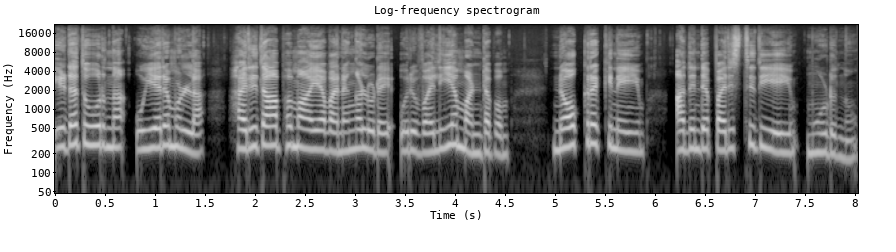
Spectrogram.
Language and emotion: Malayalam, neutral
